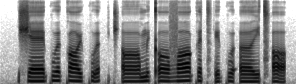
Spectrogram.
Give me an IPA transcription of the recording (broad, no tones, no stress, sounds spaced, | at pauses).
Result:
ʃ ɛː kʷ əː k ɒː y̯ kʷ ə | t͡ʃʼ ɑː m ɪ kʼ ɔː v ɒː k ə t͡sʼ ɪ kʷ ʌ ʔ ʌː i̯ t͡sʼ ɒ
